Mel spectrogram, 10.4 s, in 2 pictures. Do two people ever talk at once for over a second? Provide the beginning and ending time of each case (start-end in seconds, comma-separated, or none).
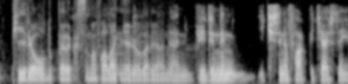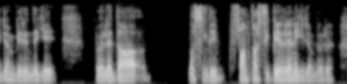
none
